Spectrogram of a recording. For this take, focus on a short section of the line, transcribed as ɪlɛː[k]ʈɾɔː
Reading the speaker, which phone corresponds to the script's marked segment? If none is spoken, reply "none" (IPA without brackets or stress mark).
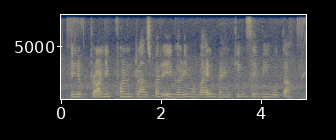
k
